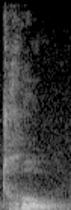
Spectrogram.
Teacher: We basically just ignore the P when we pronounce it, just giving us trop.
